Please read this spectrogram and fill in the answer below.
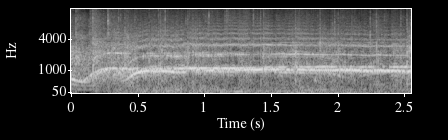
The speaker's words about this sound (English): Thank you for that genuine applause, everyone. I really appreciate it.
